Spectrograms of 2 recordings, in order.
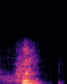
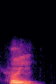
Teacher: it's sort of a glottalization of a vowel. So it's the difference between hun, which is with stød, and hun, which is without stød.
